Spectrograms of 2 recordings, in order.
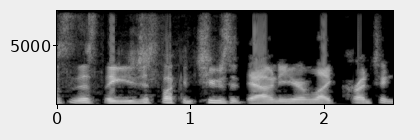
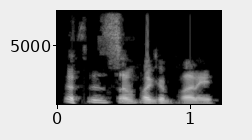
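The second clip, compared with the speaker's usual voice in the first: ordinary talk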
